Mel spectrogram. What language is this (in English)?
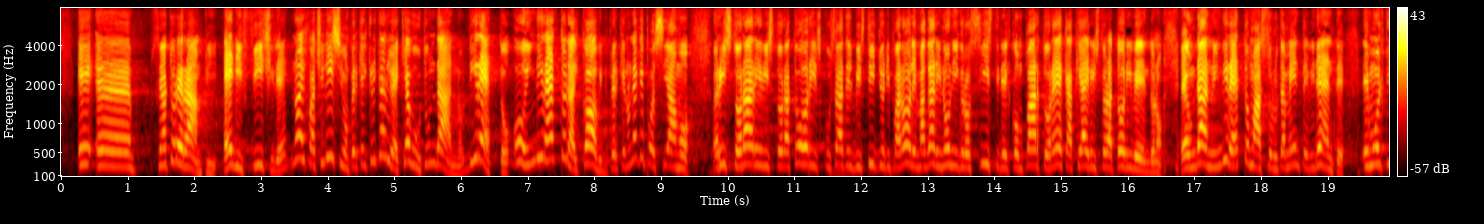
Italian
